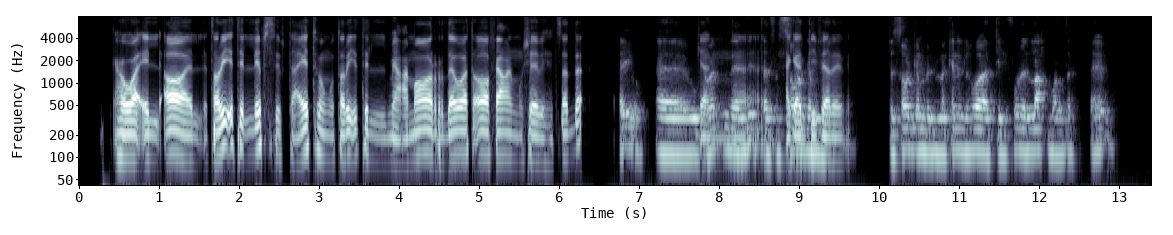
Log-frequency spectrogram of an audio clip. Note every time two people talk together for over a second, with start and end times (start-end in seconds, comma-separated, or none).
7.7-9.5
